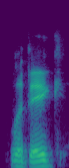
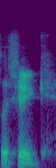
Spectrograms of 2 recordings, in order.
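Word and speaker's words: Ledaig: a heavily peed whiskey called league which is spelled l e d a i g. So if you've seen that it's not league it's lashig.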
